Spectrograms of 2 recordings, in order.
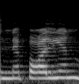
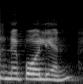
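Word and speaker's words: Napoléon: So next we talk about नेपोलियन Bonaparte in English we used to से इट नेपोलियन बट in French it इज़ नेपोलियो। नेपोलियो नेज़लाइज़्ड sound होगी बट N silent होगा। इट इज़ नॉट नेपोलियन।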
